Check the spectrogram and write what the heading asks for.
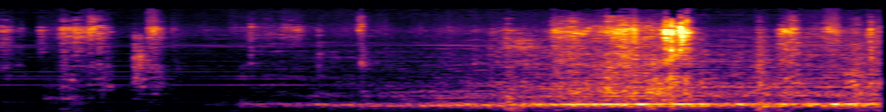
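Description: A steady low machine hum starts about a second in and grows louder, with light rustling and knocks from a cardboard box being handled.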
